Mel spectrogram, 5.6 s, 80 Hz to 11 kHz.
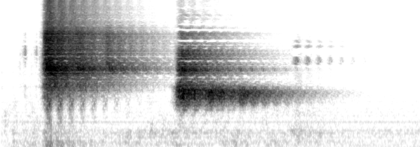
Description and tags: Jason sound 2 "Chi-ChiChi-Ah-Ah-Ah"
This is the more common sound heard when Jason appears in the Friday the 13th movies, this was recorded with Audacity and I used an echo effect on it.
